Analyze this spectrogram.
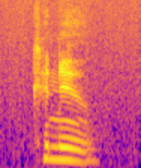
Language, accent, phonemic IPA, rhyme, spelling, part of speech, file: English, US, /kəˈnuː/, -uː, canoe, noun / verb, En-us-canoe.ogg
